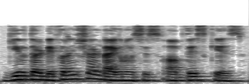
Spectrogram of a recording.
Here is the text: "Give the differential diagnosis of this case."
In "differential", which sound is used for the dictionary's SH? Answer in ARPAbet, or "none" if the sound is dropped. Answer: SH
